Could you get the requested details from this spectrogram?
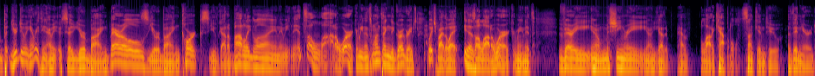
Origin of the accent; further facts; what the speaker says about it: Central California, United States; Blair and I grew up together in Central California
